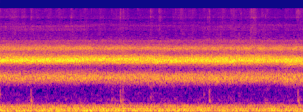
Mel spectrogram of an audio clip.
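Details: A huge frog chorus in falling rain, countless voices merging into a constant ringing buzz at several pitches; steady low rain noise beneath and a few brief drip taps.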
